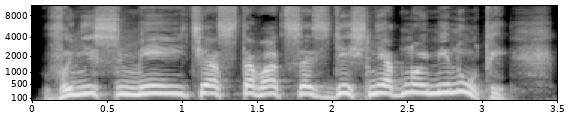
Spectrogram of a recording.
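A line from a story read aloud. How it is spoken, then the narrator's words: Shout. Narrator (Russian): крикнула Зинаида Федоровна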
